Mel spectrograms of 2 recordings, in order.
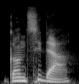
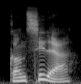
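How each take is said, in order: First: It is said with a British accent. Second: It is said with a British accent.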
